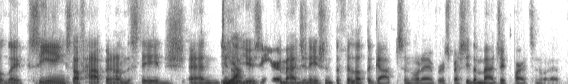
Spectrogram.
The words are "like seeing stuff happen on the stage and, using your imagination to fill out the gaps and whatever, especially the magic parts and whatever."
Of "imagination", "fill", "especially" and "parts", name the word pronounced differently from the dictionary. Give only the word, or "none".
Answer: none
